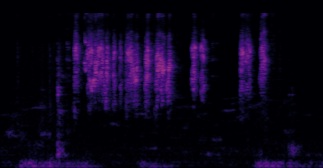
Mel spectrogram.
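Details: Several pet budgies chattering in dense, high, buzzy chirps grouped into three short bursts, with a faint low hum underneath.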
